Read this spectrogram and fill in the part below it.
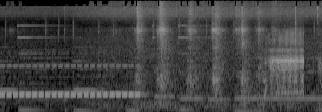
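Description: Sheep in the Harvest Moon video game bleat in short, repeated low calls over steady background game music with chiming tones, fairly close and moderately loud.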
